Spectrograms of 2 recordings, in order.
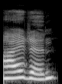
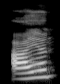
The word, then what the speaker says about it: iron: আচ্ছা, এখানে দেখো, এখানে IRON আয়রন অনেকেই এইভাবেই বলে থাকেন, কিন্তু অ্যাকচুয়াল প্রোনাউন্সিয়েশনটা হচ্ছে আয়রন, IRON আয়রন। এখানে আর হচ্ছে লিটল সাইলেন্ট, তো আমরাও সেভাবেই বলবো।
